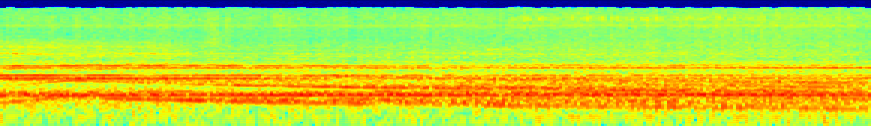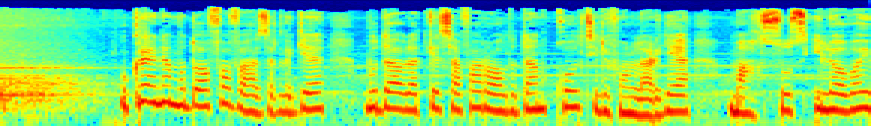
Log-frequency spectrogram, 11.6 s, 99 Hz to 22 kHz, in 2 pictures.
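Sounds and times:
air raid warning siren in Ukraine: 0:00.0 - 0:06.6
speech: 0:06.8 - 0:11.6.

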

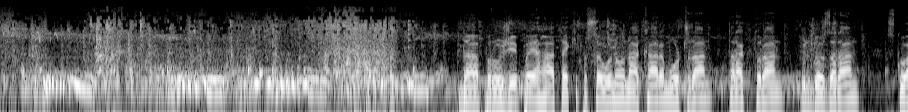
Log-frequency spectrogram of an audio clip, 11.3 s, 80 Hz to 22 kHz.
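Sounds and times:
green pigeons cooing inside derelict looted workshop buildings: 0:00.0 - 0:11.3
speech: 0:05.8 - 0:11.3.

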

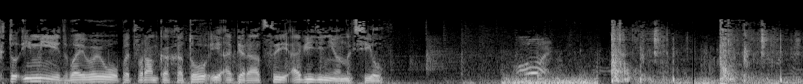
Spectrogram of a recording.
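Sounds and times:
speech: 0:00.1 - 0:04.0, 0:05.0 - 0:05.8
assault rifle and pistol shots at a military training range: 0:06.1 - 0:08.0.

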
